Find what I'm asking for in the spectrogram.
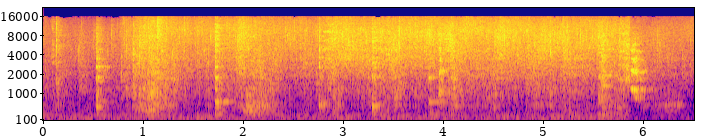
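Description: Grass-fed ground beef sizzles and browns in a pot on a small burner while a spoon stirs and scrapes it repeatedly, the frying steady and close.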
